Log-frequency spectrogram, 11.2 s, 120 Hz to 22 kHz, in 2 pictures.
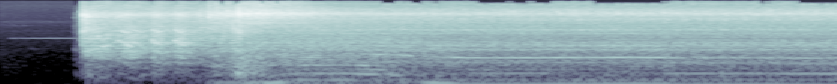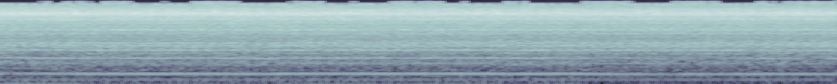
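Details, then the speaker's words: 2003 Acura CL Type-S with an intermittent crank-no-start, worse in hot months. After being left to cool, the fuel pump primes, a short crank follows, and the engine catches and settles into a steady idle; cause of the no-start still uncertain. "There's the fuel pump prime. And we were able to get the car started."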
